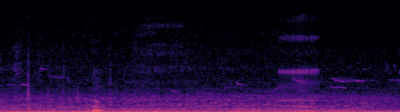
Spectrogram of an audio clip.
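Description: Wind rumbling on the microphone on an open hilltop, with a short high chirp, most likely a bird, about three seconds in.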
